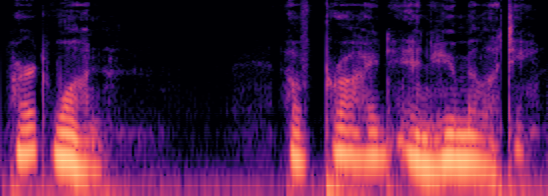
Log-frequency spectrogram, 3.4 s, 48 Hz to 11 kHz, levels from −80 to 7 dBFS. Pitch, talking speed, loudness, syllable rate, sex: 135 Hz, 105 wpm, -16 LUFS, 4.9 syllables/s, male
